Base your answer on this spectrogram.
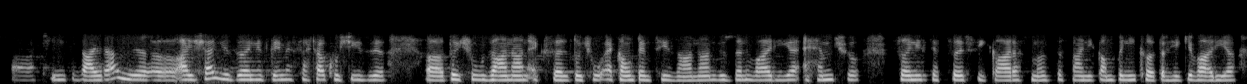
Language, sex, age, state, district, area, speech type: Kashmiri, female, 45-60, Jammu and Kashmir, Srinagar, urban, conversation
